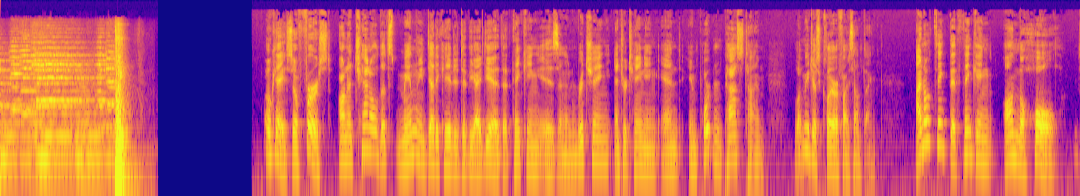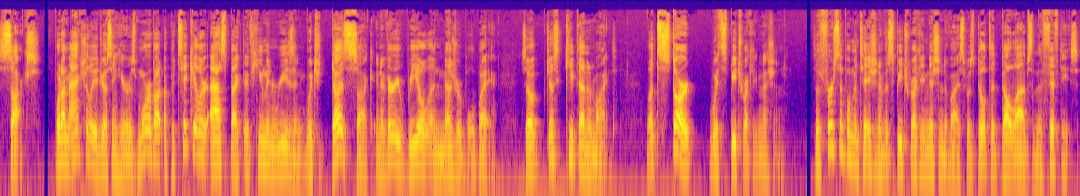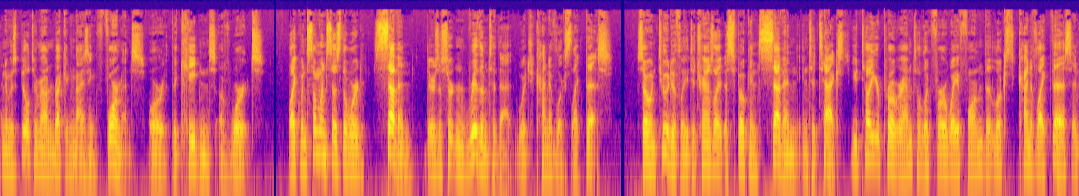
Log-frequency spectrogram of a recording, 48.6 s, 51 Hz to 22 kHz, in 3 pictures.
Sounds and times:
Speech: 3.9s - 48.5s.

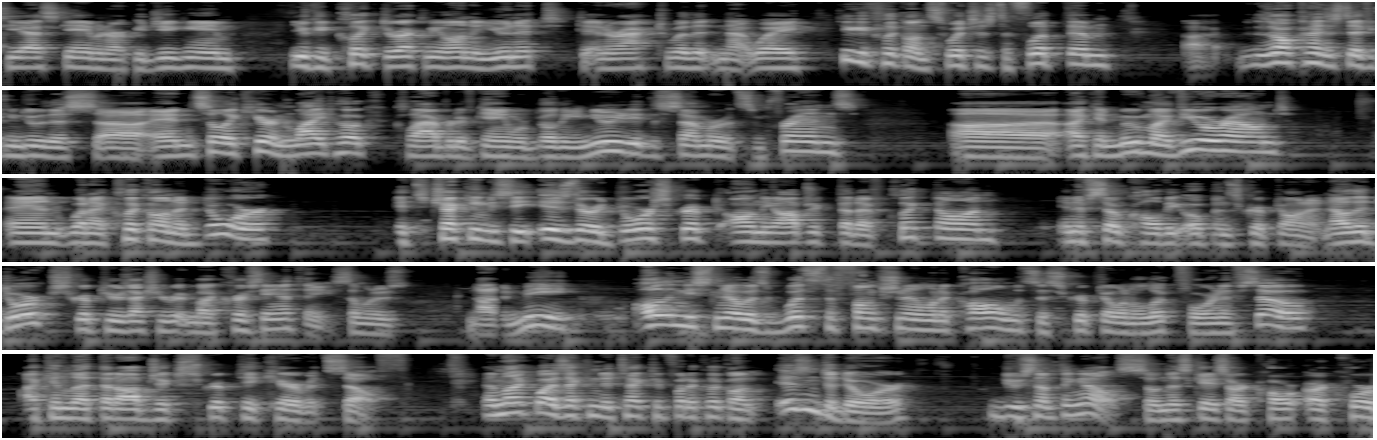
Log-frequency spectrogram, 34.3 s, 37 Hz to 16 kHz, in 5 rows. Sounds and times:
Speech: 0.0s - 34.3s.

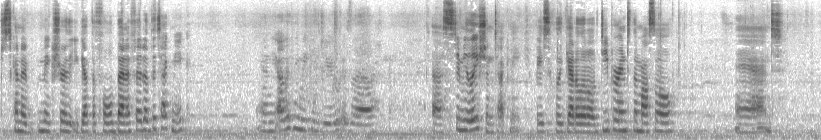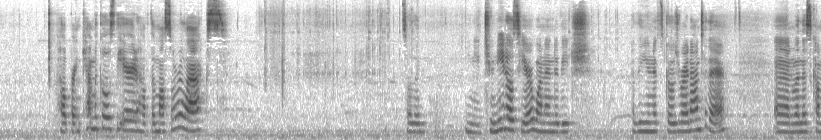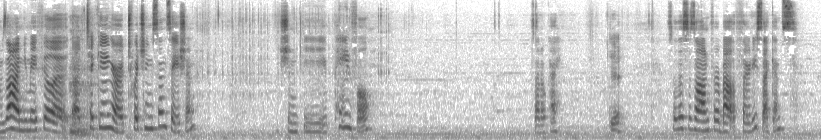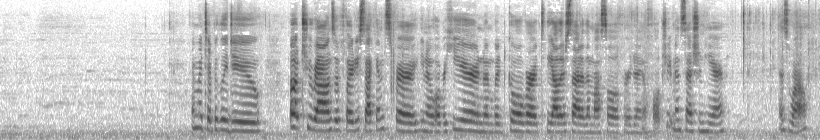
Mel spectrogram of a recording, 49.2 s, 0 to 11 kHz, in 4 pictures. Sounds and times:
Inside, small room: 0.0s - 49.2s.

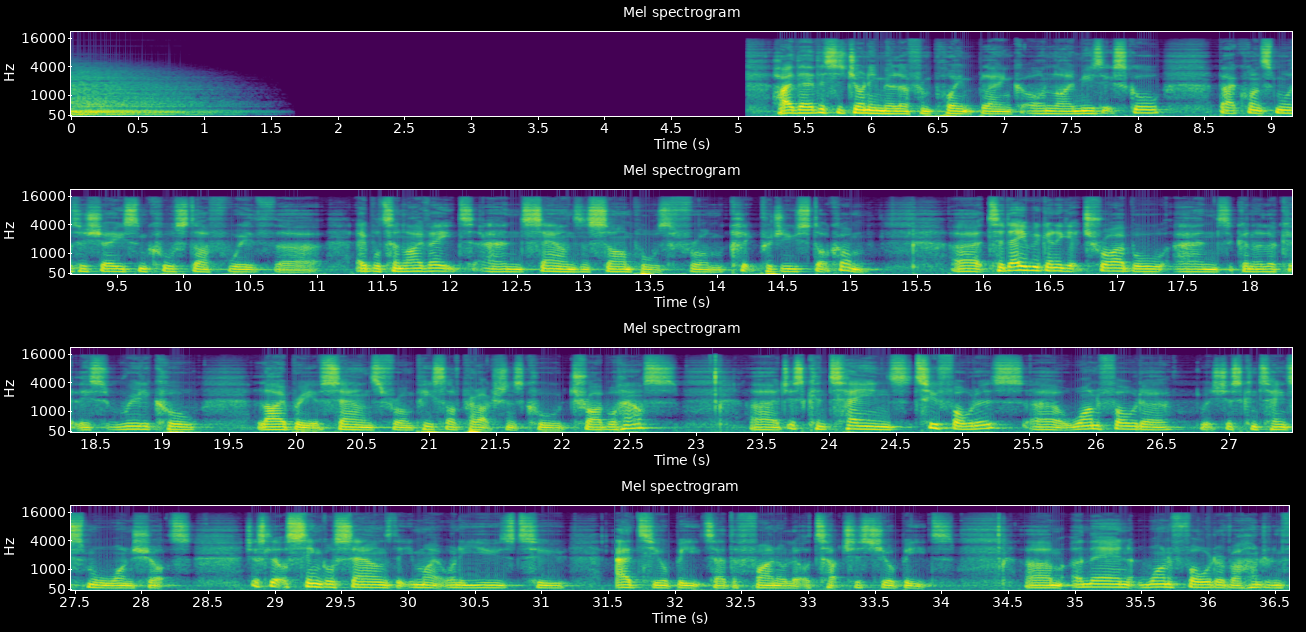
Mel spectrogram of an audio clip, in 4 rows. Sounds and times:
Speech: 5.2s - 15.2s, 15.8s - 36.6s.

